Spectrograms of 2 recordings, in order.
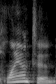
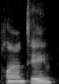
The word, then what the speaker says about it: plantain: she's like, "Oh, I thought it was called plantin."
